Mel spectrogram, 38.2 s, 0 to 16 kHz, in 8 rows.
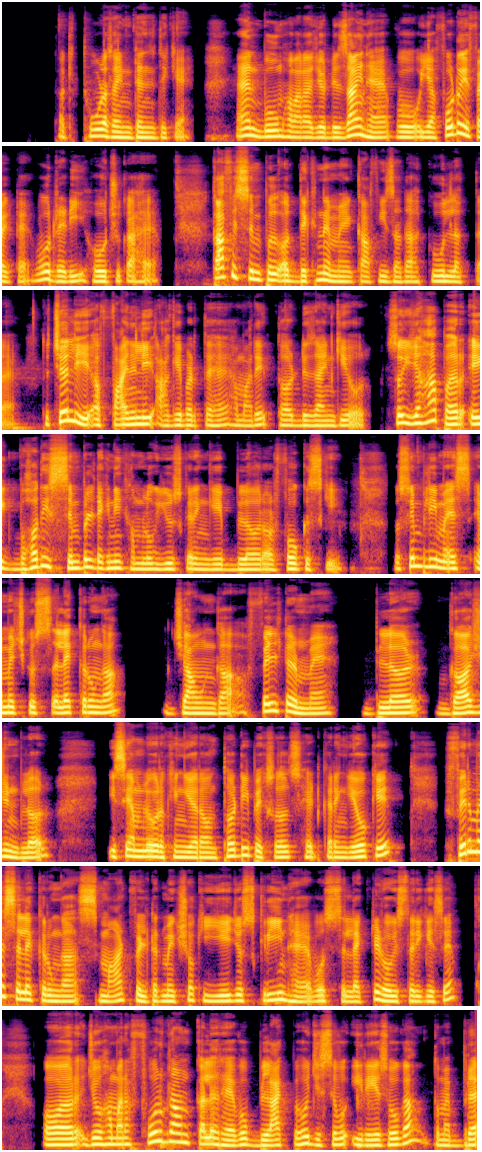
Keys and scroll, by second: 13.3 Right.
